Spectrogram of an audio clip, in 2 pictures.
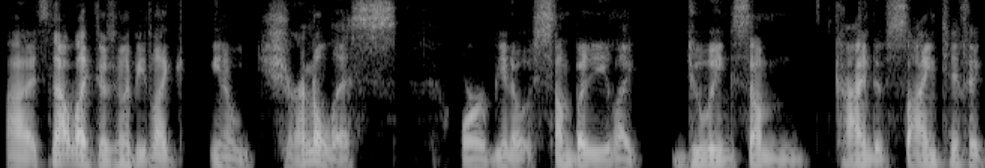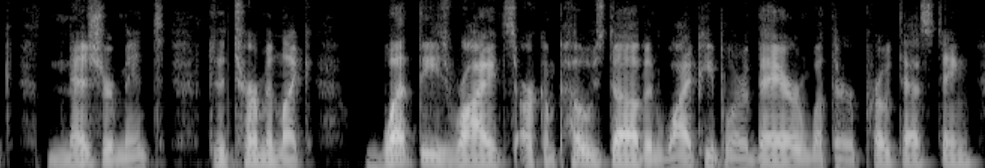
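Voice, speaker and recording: A man's voice: fairly low pitch, moderate pace, no room sound, studio quality. A man as a podcast guest, ranting bluntly in casual political chat, swearing often and restarting his sentences.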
